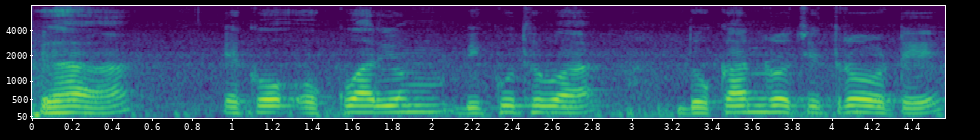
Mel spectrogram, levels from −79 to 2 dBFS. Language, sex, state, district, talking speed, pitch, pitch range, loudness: Odia, male, Odisha, Malkangiri, 105 wpm, 160 Hz, 145-170 Hz, -17 LUFS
